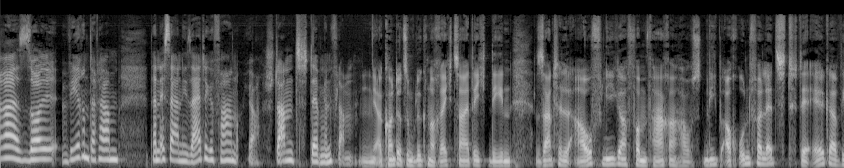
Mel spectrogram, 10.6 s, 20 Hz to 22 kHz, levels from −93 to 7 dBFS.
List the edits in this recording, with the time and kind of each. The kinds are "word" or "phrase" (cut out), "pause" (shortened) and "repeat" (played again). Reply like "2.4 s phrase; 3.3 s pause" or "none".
1.2 s phrase; 3.0 s word; 3.3 s word; 4.0 s word; 8.8 s phrase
